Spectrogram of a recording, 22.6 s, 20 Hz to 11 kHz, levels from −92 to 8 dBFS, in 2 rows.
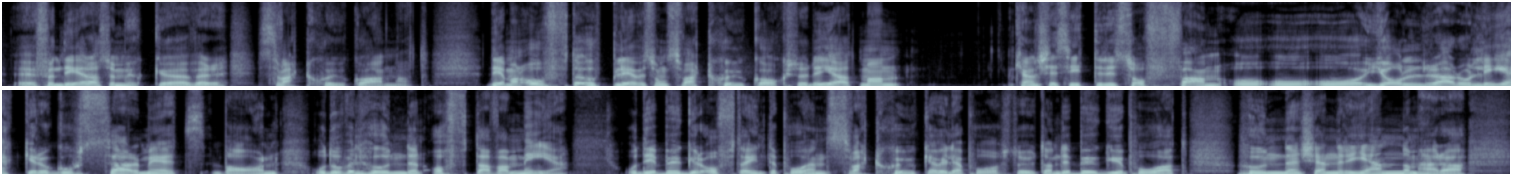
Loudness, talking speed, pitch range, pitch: -21 LUFS, 160 wpm, 110-140 Hz, 125 Hz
